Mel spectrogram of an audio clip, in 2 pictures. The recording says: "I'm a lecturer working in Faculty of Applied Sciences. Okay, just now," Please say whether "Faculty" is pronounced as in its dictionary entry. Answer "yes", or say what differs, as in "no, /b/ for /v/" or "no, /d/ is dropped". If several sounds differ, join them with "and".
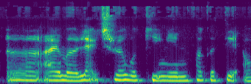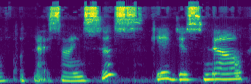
no, /p/ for /f/ and /l/ is dropped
